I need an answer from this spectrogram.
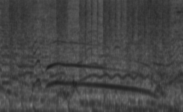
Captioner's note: cheering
